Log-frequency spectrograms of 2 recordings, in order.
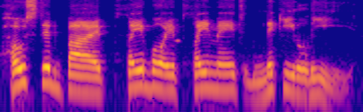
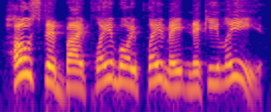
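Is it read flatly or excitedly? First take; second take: flatly; excitedly. First: It is read in a flat, plain way. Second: It is read in an excited, exclaiming way.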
